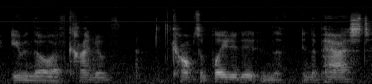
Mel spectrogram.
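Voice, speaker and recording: There is noticeable background noise behind this man. He talks at a moderate pace, his pitch varying in an ordinary way. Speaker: YouTuber. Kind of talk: casual vlog talk. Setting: apartment. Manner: quiet, lowered voice.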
